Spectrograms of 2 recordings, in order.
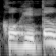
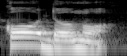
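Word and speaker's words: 子供: Kemudian contoh yang keempat, nah ini juga spesial minasang, ketika kanji kecil ditambah kanji hito, itu dibacanya bukan ohito, kohito bukan minasang, tapi dibacanya spesial kodomo.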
